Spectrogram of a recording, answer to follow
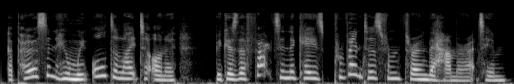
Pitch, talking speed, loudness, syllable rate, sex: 265 Hz, 255 wpm, -18 LUFS, 6.5 syllables/s, female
